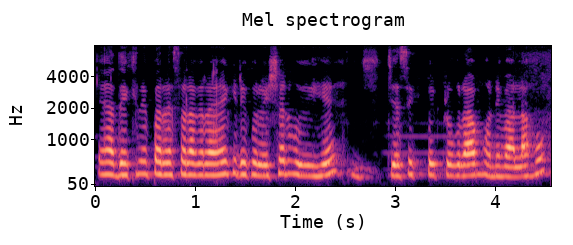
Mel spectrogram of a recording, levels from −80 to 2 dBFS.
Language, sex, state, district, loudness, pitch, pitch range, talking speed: Hindi, female, Madhya Pradesh, Umaria, -16 LUFS, 245 Hz, 230-260 Hz, 235 wpm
